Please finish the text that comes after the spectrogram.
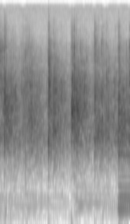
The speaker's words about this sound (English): Somebody clap like it's going to work.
